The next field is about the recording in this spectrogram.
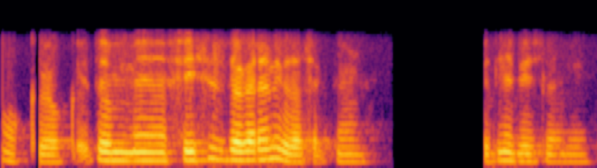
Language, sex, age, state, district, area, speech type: Hindi, male, 18-30, Madhya Pradesh, Katni, urban, conversation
